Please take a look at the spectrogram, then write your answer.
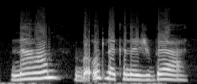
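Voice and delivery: wife rebuking the husband for banging on her door; indignant Sama. Acted. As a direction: snap back at the rude husband.

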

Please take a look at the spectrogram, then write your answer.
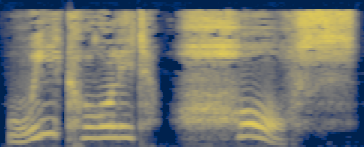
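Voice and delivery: host patiently correcting the guest; with forbearance. A narrator's reading. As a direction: correct him with weary patience. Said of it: "with forbearance".

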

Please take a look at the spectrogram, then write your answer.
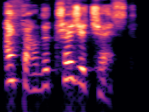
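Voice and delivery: high-pitched announcement of a find; excited cry. A narrator's reading. Jack tells Annie of the chest, excited and high. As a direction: exclaim it with excitement. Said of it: "cried Jack".

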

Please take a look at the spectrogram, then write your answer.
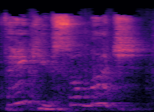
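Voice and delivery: high, slow grateful gush; overjoyed thanks to the stranger. Retold or imitated. Grateful for free ticket.

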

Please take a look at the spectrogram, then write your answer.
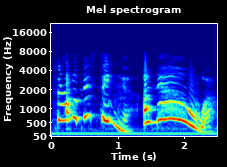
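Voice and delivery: high, loud cry of dismay; dismayed alarm. Acted. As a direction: play up the shock for little listeners. Peddler finds caps missing.

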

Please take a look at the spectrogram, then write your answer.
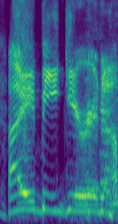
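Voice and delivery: loud hammed-up pirate. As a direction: growl it like a pirate. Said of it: "You sound a bit like a pirate".

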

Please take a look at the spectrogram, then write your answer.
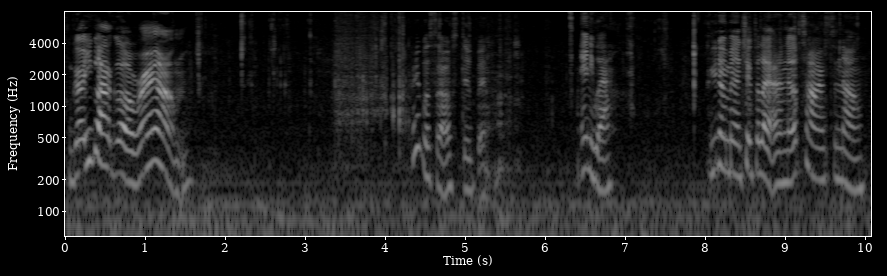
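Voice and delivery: talking between bites; chewing while talking. Real, not acted. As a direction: mouth partly full. Seen 2: Hand brings food to mouth, then jaw works while she talks.

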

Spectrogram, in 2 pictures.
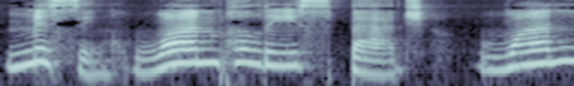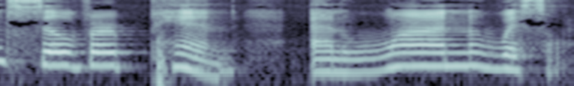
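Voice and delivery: slow, deliberate sign reading; reading a notice aloud. Acted. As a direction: read each item out slowly, with weight.

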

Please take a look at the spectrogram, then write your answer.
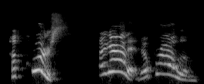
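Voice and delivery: high, loud, quick crow reply; high-pitched, obliging little bird voice; eager crow. Acted. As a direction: chirp back an eager yes as the crow. Voicing eager crow's reply.

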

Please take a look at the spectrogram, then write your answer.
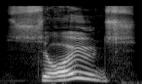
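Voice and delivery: drawn-out gravelly troll answer; knowing troll growl; Torque. A narrator's reading. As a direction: say it proudly in a rough troll voice. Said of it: "deep and gravelly voice".

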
